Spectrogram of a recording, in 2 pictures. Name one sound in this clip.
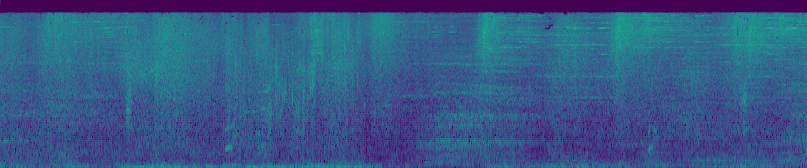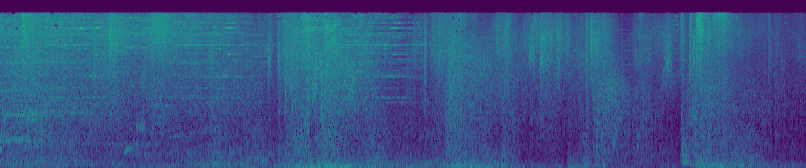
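Spell effects whoosh and crackle in a game battle.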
